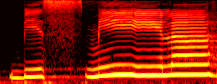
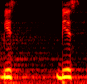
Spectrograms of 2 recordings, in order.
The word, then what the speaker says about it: bismillah: Sin ini kita alirin, jangan ditahan suaranya, jangan bis tapi bismillah, lahnya lah bukan loh ya.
